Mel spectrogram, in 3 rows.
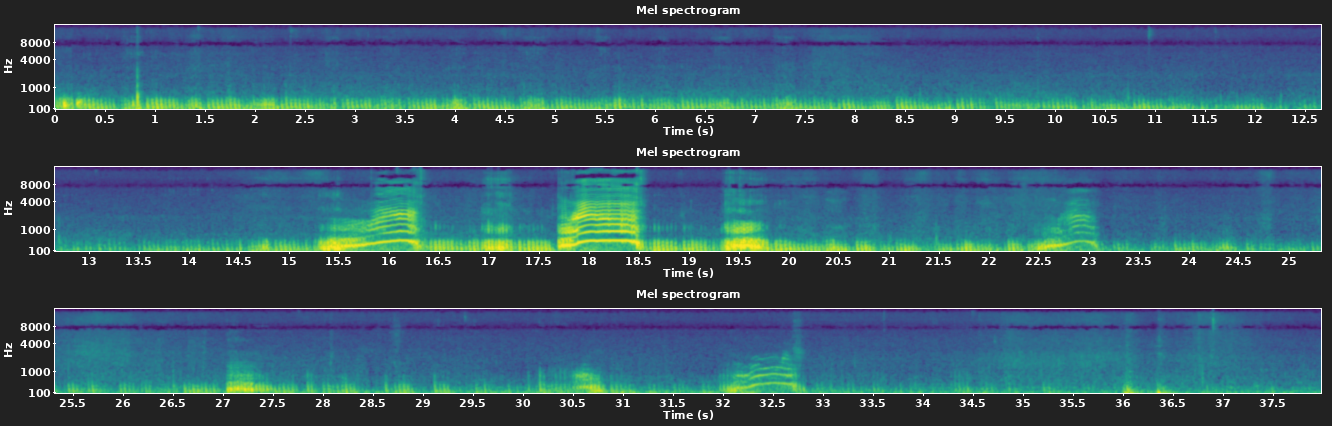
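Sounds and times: cat purring: 0:00.0 - 0:37.9
cat meowing: 0:17.8 - 0:18.6.

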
